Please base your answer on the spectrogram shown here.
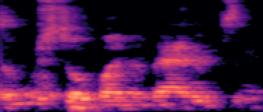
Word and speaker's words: Nevada: I'm always told by Nevadans that it's pronounced Nevada, not Nevada, not Nevada.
